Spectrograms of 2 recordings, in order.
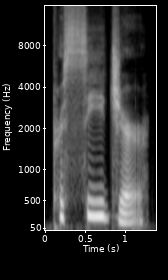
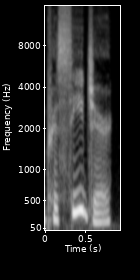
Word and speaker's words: procedure: but they're pronounced differently procedure endure yes we hear the J sound in procedure because d is part of the unstressed syllable however in the word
